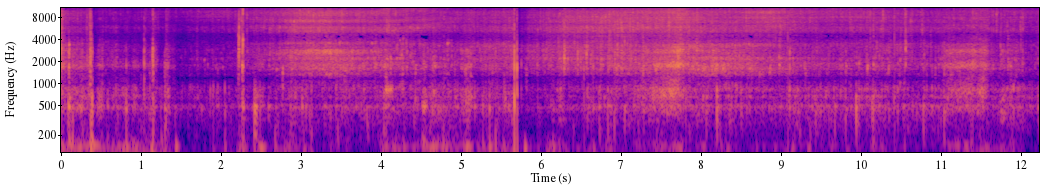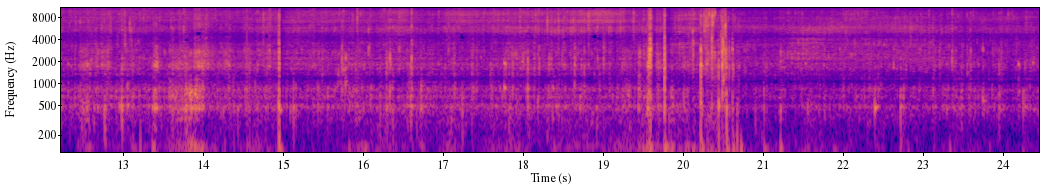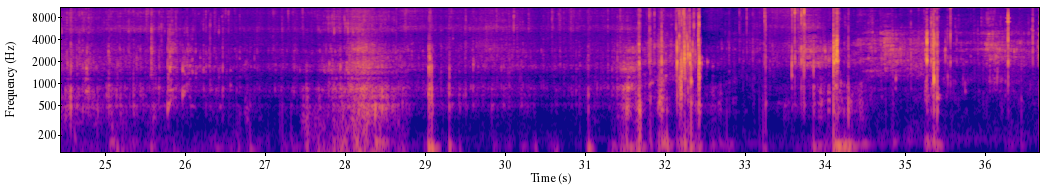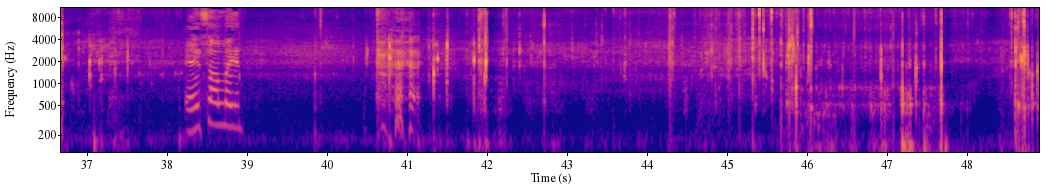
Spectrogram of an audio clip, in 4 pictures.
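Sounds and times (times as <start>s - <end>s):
underwater water wash: 0.0s - 48.9s
gurgling splashes: 31.3s - 37.8s, 44.5s - 48.9s.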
